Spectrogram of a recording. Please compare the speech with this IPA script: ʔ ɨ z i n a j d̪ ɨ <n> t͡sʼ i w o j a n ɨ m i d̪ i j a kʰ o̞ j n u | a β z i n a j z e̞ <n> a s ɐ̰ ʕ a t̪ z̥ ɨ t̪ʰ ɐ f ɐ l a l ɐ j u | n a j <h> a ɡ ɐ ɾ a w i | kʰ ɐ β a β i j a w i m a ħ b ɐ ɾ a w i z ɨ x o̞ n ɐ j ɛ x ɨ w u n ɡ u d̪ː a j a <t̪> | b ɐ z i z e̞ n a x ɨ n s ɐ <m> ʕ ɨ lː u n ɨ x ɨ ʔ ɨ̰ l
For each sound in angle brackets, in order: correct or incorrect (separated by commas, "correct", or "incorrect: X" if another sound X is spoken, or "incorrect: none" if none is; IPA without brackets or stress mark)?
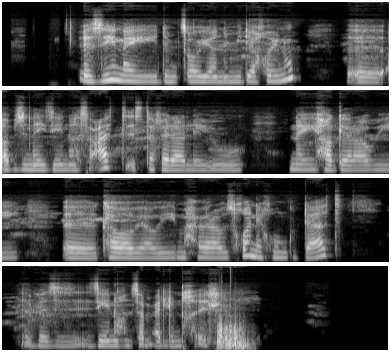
incorrect: m, correct, correct, correct, correct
